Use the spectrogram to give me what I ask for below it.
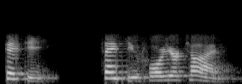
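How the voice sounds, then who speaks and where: A man's voice: sits high, big pitch swings, a little slow. A man voicing a cold, formal male artificial intelligence that speaks precisely and without emotion. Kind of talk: audio drama acting. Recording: tinny phone-like sound.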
